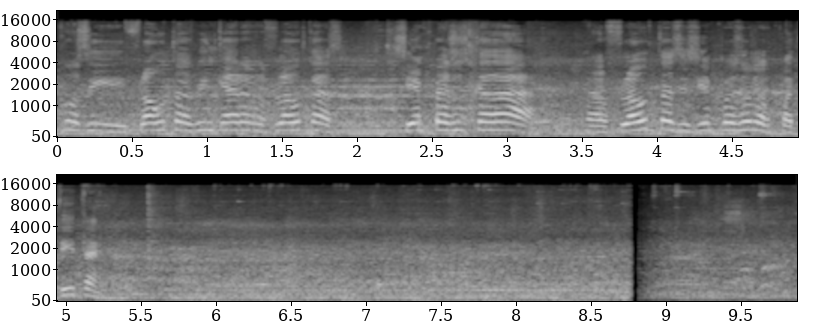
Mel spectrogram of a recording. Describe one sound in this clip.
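A crowd of people chatters.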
